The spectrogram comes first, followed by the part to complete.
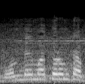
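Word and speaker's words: বন্দে মাতরম্: দেখুন বন্দে মাতারমের সবচেয়ে বড় অপমান সেদিন হয়ে গেল যেদিন বন্দে মাতারমটা বন্দে মাতারম ভি হয়ে গেল বি টা যেদিন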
